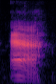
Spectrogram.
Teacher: i tend to slightly alter the alpha so it's pronounced a little bit more nasal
